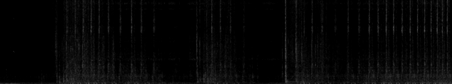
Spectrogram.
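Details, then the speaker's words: Mower that won't start after storage without stabilizer, primed with fuel from a chemical bottle: catches in ragged bursts, dies back twice, then settles into steady uneven chatter and keeps running; owner first suspected the auto choke, but the flap is closed. "foreign so it started but it took off rather slowly but once it got going it stayed running without any help from me"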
